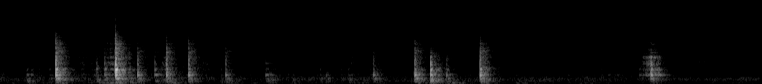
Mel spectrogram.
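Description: Glass mixing bowl knocking and clinking on the countertop as cookie dough is pressed and kneaded by hand inside it: a quick run of knocks about a second in, a few more midway, and one last short rattle near the end.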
